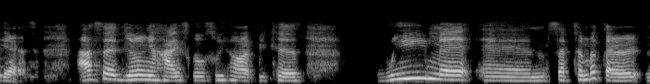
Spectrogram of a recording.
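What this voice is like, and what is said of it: New York accent. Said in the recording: “I hear an accent... I have that New York-esque accent”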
